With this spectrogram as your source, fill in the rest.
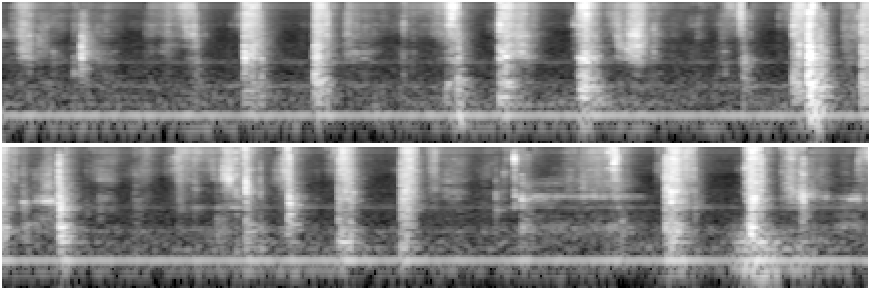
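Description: A deck of tarot cards is shuffled by hand in a quiet room. Soft, repeated riffling and slapping bursts come close up over a faint steady hum.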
